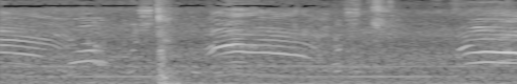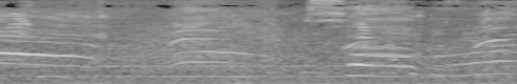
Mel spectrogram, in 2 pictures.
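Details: Stray cat on the street being petted meows repeatedly, roughly six arched, whining calls about a second apart. There is one sharp tap near the start, with a steady low hum and background rumble throughout.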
